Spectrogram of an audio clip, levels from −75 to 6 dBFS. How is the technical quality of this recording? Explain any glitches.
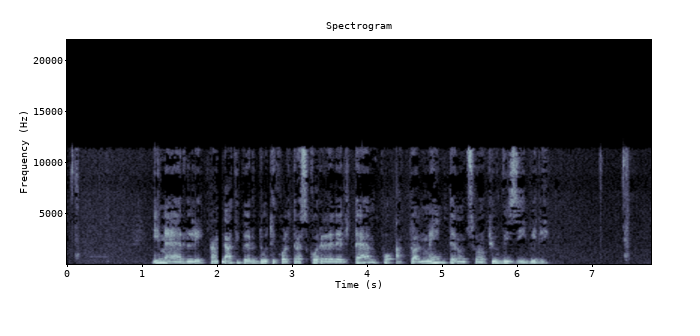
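The recording has three audible faults: level pumping throughout, rough codec coloration throughout, and one brief dropout near 2 seconds.

Gain pumping runs through the whole clip. Gain set too high is likely pulled down by a fast limiter on each loud syllable, so the level swings by around 10 dB.

Low-delay AAC compression is the likely cause of the grainy, rough speech heard throughout. Short AAC-ELD frames resolve pitch harmonics poorly, leaving noise between them and a synthetic-sounding top band, which fits a low bitrate near 32 kbps.

AAC frame loss with muting occurs from 1.99 to 2.06 s, between "I merli" and "perduti col trascorrere del". The decoder zeroed the missing spectrum, and the overlapping windows fade out and back in, leaving a soft-edged 60 ms hole.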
